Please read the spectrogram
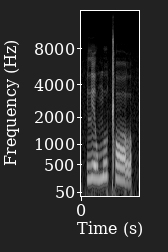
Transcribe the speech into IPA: lʲ e w m u ǁ ɔ l

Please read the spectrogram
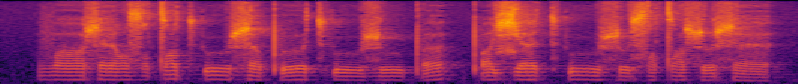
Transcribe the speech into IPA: β ɒː ɬ ɜː zˤ ə tˤ ʊ t͡sʼ uː ɬ ʌ pʼ ʊː t͡sʼ uː ɮ uː pʼ ʌ | pʼ ɒ ɕ ɜ t͡sʼ uː ɬ u s ʌ tˤ u ɬ ʊ ɬ ɜ

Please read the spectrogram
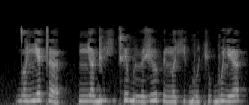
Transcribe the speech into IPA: d ɔ ɲ ɛ t ɜ | ɲ ɜ ɡʲ u ç ɪ kʰ ɪ b ɪ ð ʏ ʒ ɯ θ ʏ n ɔ ç ɯ ɡ u c u ɡ u lʲ ɜ

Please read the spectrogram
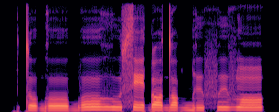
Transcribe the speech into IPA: t o˨ ɡ oː˨ b oː˦ ɣ u˦ s e˦ ɗ ɔ˦ d ɔ˦ ɡ͡b ɨ˧ f ɨ˦ v ɔ̃˦

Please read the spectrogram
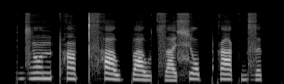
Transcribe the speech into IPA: d͡z ɔ̃˦ n pʰ ã˦ p̚ t͡sʰ a˥˧ w p a˥˧ w t͡s a˧ ɕ ɔ˦ p̚ k a˦ k̚ d͡z ə˦ t̚

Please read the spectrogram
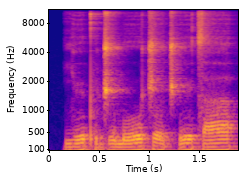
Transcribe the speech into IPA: j ʏː pʼ ʏ d͡ʒ ʏː m oː t͡ʃ ɤː t͡ʃʼ ʏː t͡s aː

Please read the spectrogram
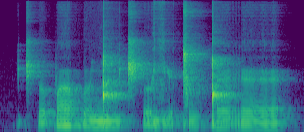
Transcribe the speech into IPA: t͡ʃʼ ə̰ p ɐ ɓ ə ŋ͡ǃ i t͡ʃʼ ə̰ zʲ ɛ̰ ǀ u ǃ ɛ r ɛ

